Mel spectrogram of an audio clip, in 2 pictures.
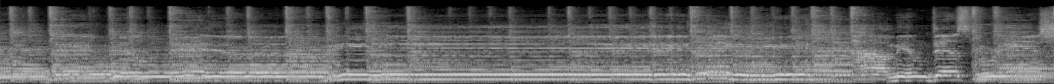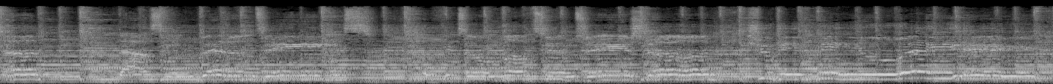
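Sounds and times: acoustic guitar strumming: 0.0s - 21.0s
man singing: 0.0s - 21.0s.

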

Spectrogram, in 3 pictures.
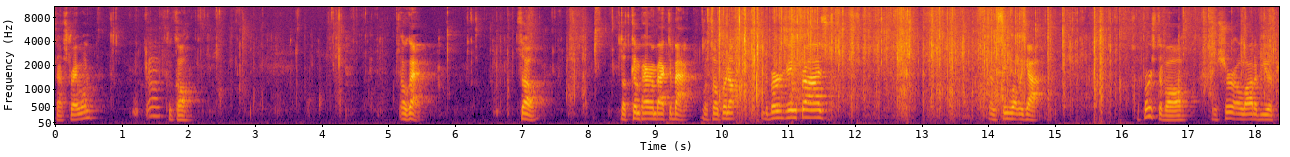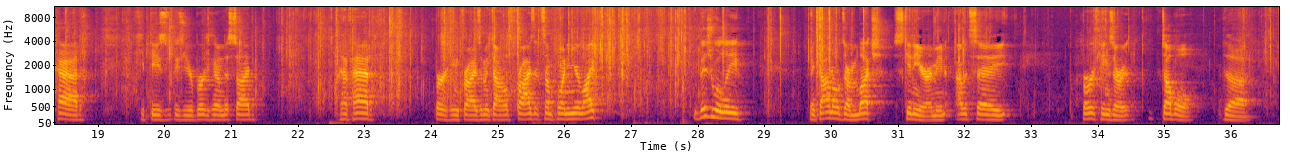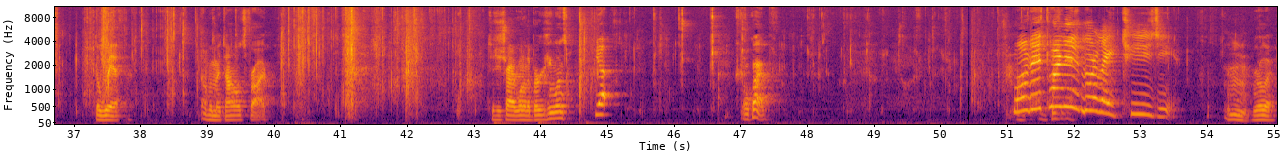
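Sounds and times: paper bag crinkling: 9.7s - 30.4s, 36.1s - 39.0s, 40.0s - 43.4s.

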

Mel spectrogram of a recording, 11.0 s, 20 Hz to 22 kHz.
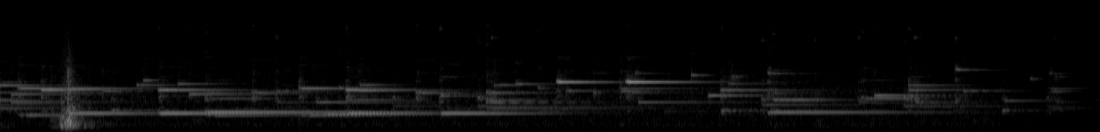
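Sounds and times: tinkling bell-like melody: 0.0s - 11.0s.

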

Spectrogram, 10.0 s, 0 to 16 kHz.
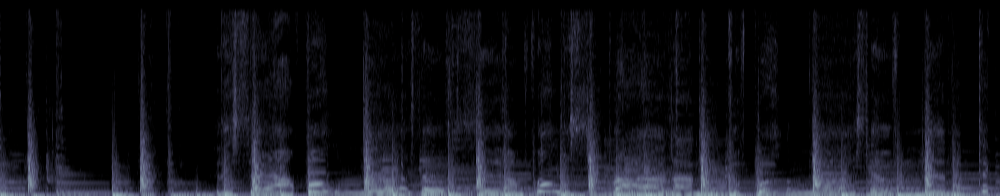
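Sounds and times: song with vocals and drum beat: 2.2s - 10.0s.

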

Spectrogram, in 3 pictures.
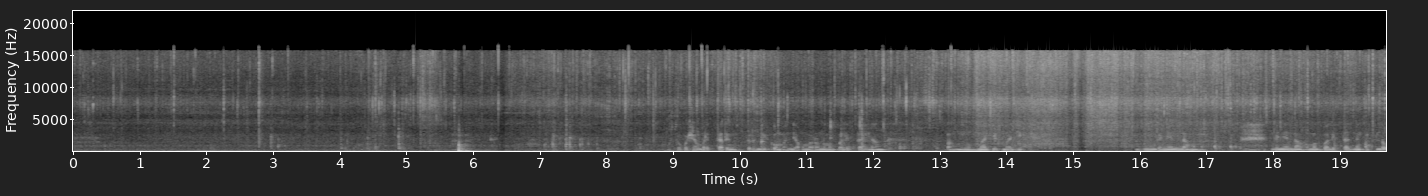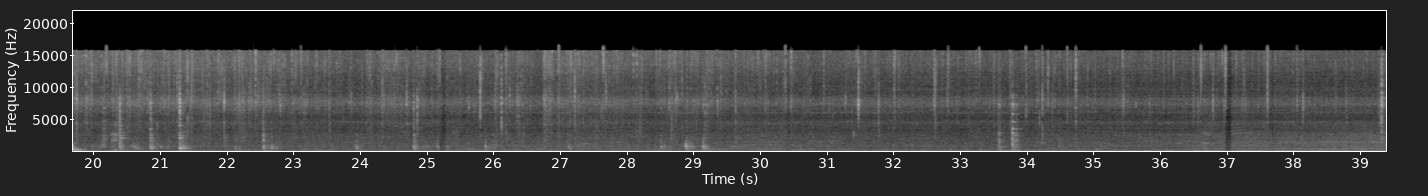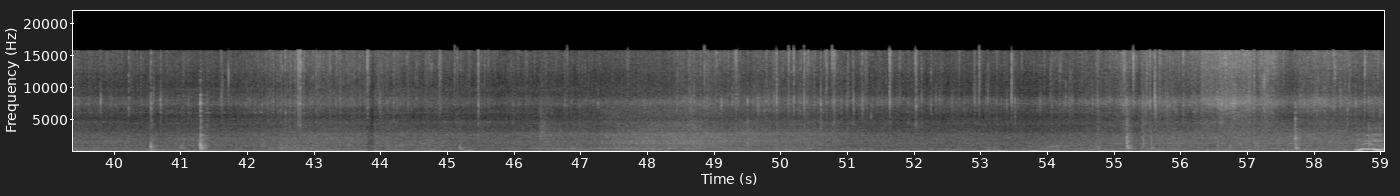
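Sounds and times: omelette sizzling in a pan: 0.0s - 59.0s.

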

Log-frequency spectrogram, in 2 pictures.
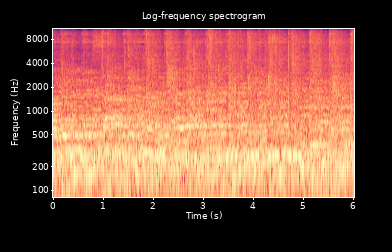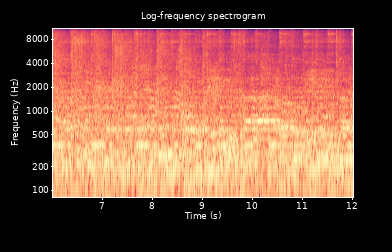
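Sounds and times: folk dance music with keyboard: 0.0s - 12.0s.

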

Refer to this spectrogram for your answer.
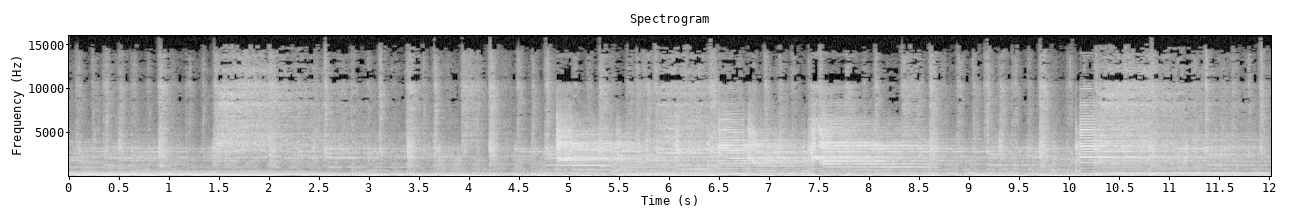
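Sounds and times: deep bass: 0.0s - 12.0s
electric guitar lead notes: 0.0s - 12.0s.

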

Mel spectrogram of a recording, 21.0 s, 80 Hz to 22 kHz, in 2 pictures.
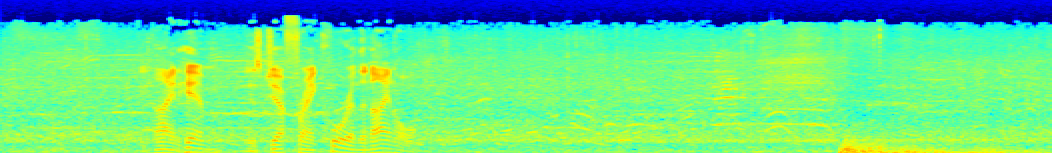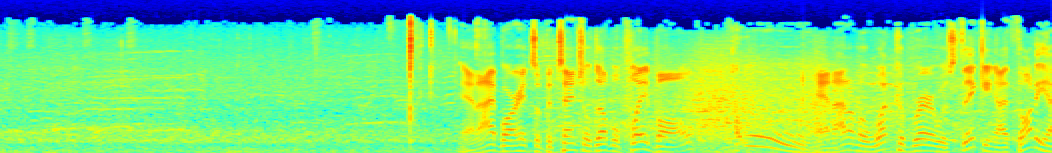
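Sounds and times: stadium crowd murmur: 0.0s - 21.0s
bat cracking ball: 14.6s - 15.1s.

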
